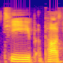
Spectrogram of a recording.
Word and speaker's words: T'Challa: And I'm probably pronouncing that wrong. It's T'Challa. – That sounds right.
